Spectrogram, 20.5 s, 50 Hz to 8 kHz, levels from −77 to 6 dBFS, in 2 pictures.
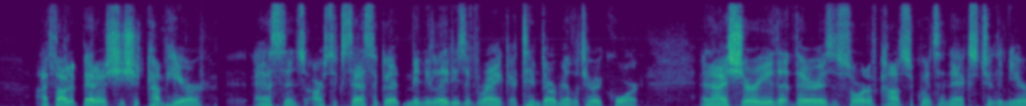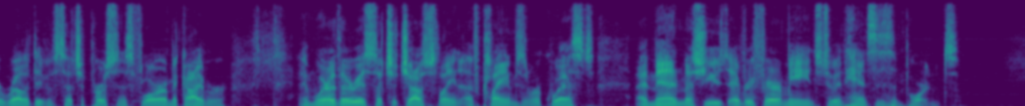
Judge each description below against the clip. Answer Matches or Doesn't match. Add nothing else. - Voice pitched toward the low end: Matches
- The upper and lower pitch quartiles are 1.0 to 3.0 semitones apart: Matches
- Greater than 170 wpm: Matches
